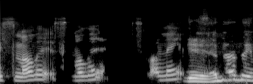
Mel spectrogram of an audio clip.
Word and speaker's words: Smollett: It was like Smollier. I forgot what the fuck the real pronunciation. I think it's Smollett or something. But I like the way Dave Chappelle I said. just say Smollett, Smollett, Smollett.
